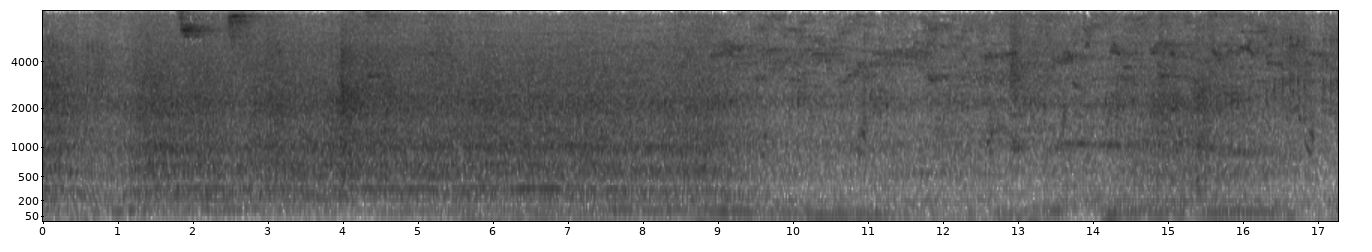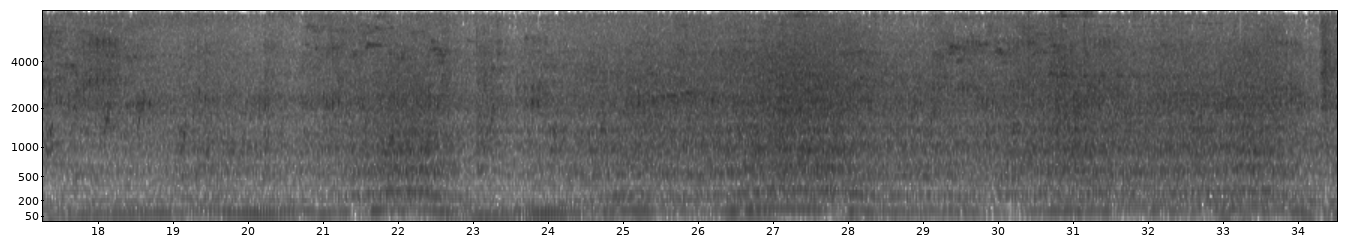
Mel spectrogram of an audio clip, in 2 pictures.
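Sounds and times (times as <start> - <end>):
forklifts: 0.0 - 34.5
frogs: 0.0 - 34.5.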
